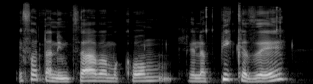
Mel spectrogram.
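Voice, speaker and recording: On a very clean recording with a silent background, a woman with a very deep, low voice speaks with lively intonation. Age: middle-aged. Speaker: life coach and podcast host. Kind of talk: interview.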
